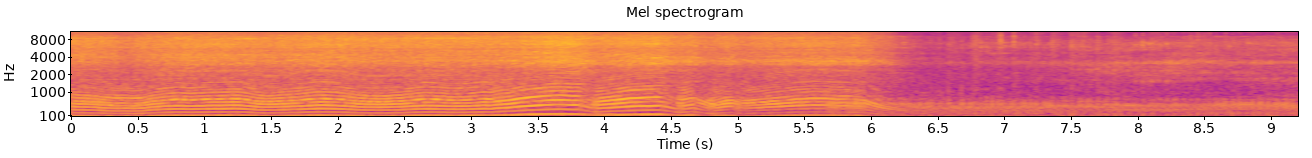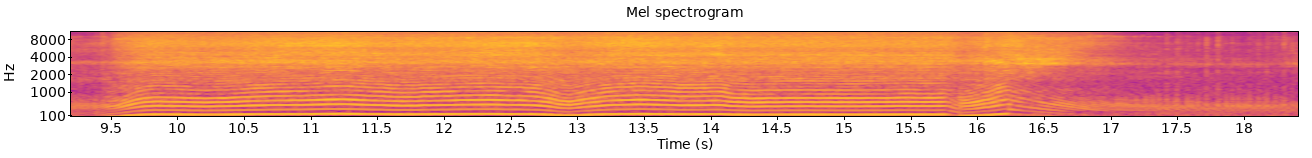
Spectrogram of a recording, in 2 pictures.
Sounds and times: chainsaw 0.0 - 18.4

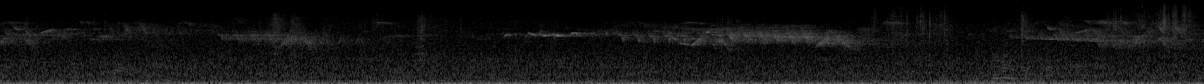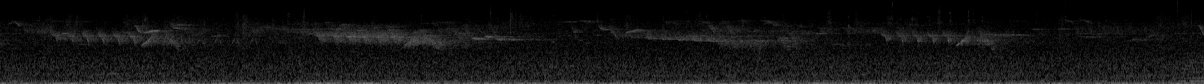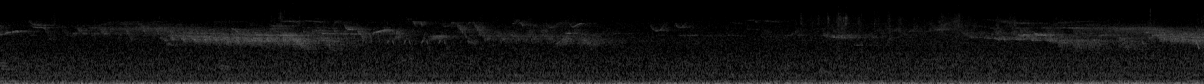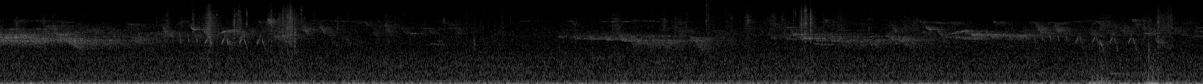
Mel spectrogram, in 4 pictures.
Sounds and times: Birds 41.6 - 48.1

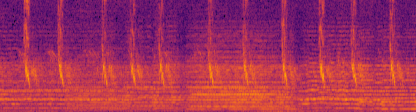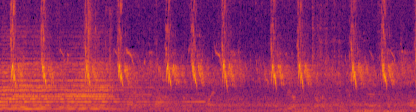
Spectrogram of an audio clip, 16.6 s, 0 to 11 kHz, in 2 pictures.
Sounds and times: playing the accordion 0.0 - 13.1
busker on the street 0.0 - 16.6

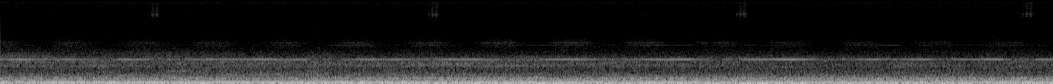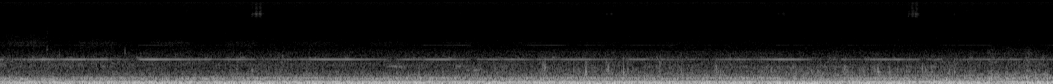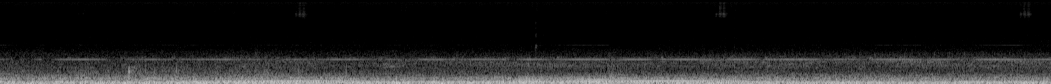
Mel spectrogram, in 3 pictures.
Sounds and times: alarms 0.0 - 31.5
traffic 0.0 - 31.5
trucks 0.0 - 31.5
wind 0.0 - 31.5

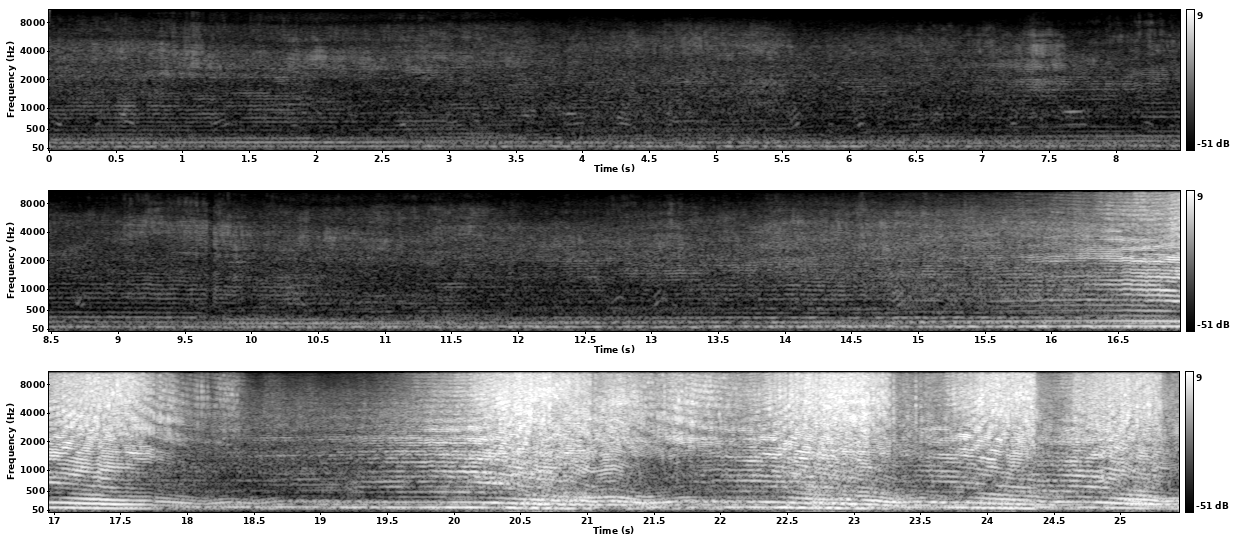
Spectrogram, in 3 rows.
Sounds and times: Motorcycle 0.0 - 25.4

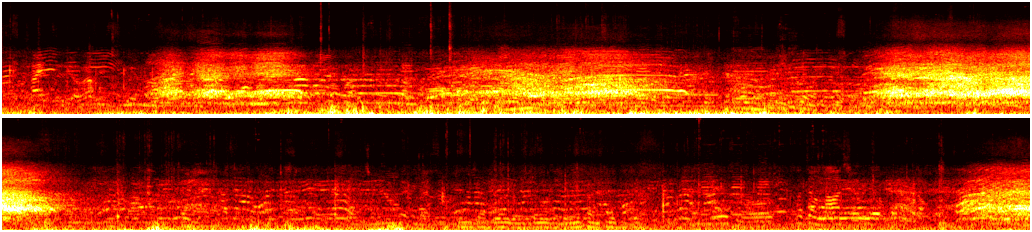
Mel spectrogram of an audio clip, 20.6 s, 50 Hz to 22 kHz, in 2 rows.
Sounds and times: singing 0.8 - 11.1
Collective shouting 1.5 - 3.1
Collective shouting 4.4 - 6.7
Collective shouting 8.6 - 11.0
singing 19.2 - 20.5
Collective shouting 19.8 - 20.5

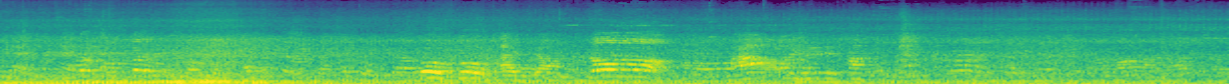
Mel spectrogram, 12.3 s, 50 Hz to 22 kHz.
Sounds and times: Walking through the market 0.0 - 12.2

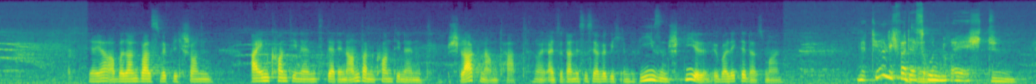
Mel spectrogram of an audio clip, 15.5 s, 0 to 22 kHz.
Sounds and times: special guided tour 11.8 - 15.5

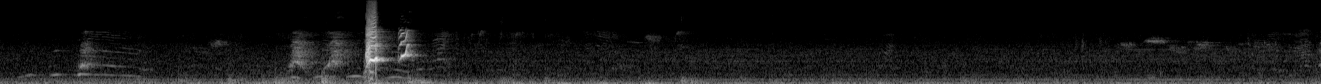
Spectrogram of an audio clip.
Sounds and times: Birds sound 0.0 - 13.2
Tourists 0.0 - 13.2
Traffic sound 0.0 - 13.2
Dog sounds 2.8 - 4.5

